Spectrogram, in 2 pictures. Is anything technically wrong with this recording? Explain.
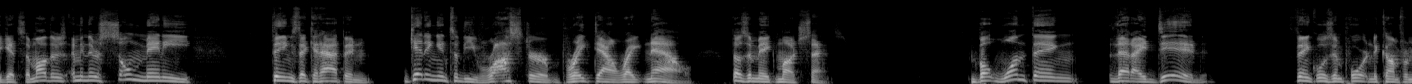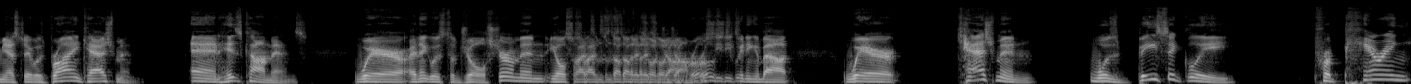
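Yes. From 19.86 to 21.53 s, just before "about where", there is a channel delay (doubling). One channel arrives about 93 ms late, which fits a 4096-sample buffer, and the two are summed to mono. The late copy is heard at the same level as a doubling or single slap echo. On a spectrogram, each onset shows a duplicate about 93 ms later. The waveform shows every transient repeated at that spacing.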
